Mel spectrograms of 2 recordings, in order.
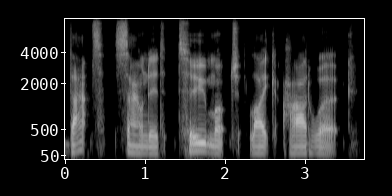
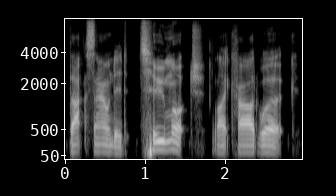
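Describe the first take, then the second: First: Very slow, each word separated; very slow check read. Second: Slow, leaning on "too"; slow reread. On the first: Teacher reading each word slowly so pupils spot the error. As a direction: drag out every word to check it. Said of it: "read the words I've actually written". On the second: Teacher rereading slowly to point at the word too. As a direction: lean on "too" as you read it slowly. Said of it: "Can you spot the error?". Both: Shown as a demonstration.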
